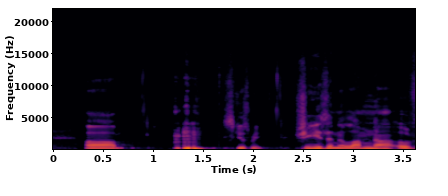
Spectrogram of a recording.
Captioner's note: clears throat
